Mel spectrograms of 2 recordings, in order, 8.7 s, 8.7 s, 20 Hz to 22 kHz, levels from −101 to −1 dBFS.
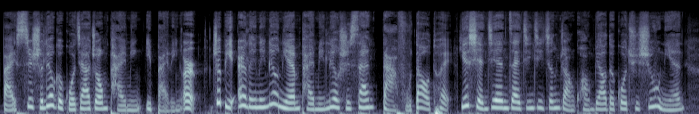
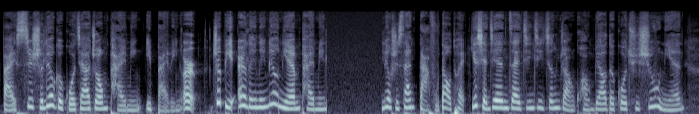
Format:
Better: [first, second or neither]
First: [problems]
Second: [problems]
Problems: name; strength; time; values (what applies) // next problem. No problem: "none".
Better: first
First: none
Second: audio freezing; at 4 s for 0.5 s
